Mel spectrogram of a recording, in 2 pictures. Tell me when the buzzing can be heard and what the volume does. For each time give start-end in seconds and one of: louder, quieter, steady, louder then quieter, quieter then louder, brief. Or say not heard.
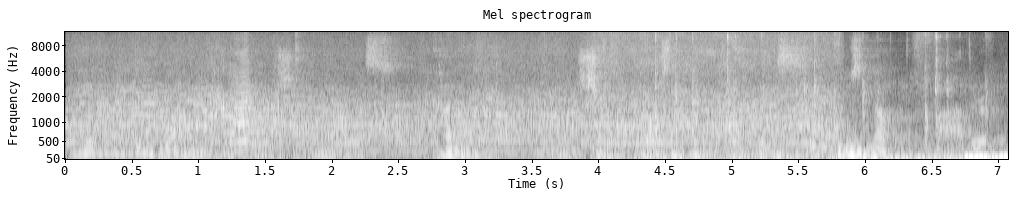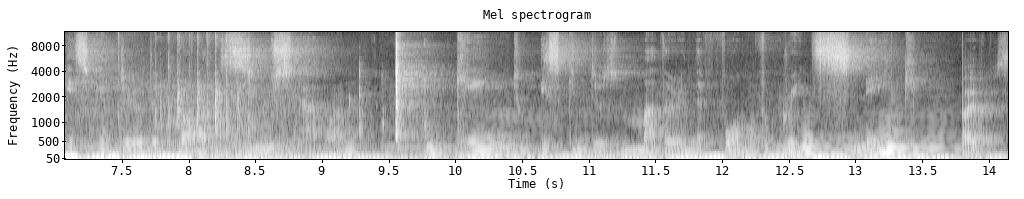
0.0-14.1 quieter then louder.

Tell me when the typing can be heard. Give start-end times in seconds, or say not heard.
3.9-9.8.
